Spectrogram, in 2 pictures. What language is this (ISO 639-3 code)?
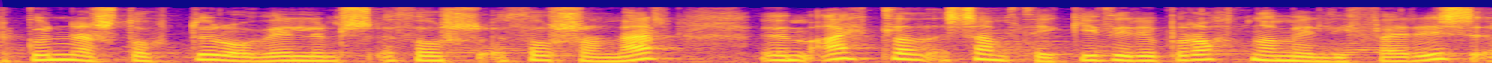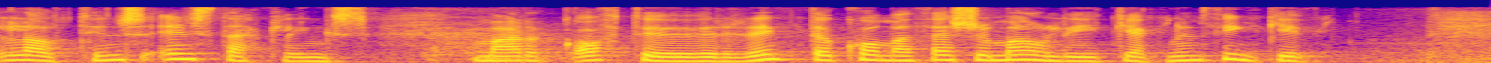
isl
